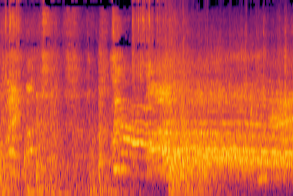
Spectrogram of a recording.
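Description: A wrestler's body thuds onto the ring mat.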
